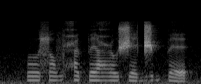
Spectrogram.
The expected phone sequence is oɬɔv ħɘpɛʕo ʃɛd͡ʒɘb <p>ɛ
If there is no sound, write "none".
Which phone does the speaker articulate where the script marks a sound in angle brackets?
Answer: p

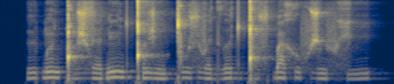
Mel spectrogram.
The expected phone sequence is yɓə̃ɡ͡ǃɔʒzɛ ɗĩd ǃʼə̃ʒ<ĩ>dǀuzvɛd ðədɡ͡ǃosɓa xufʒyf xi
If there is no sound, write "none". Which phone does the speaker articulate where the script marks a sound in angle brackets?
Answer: ĩ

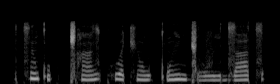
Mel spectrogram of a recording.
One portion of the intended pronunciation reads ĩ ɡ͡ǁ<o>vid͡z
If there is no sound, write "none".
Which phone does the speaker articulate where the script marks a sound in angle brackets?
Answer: o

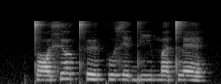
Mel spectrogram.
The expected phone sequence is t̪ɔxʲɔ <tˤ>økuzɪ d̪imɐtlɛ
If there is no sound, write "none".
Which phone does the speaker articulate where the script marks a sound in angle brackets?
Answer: t̪ʰ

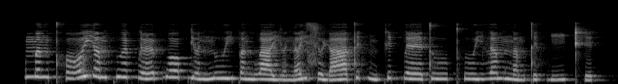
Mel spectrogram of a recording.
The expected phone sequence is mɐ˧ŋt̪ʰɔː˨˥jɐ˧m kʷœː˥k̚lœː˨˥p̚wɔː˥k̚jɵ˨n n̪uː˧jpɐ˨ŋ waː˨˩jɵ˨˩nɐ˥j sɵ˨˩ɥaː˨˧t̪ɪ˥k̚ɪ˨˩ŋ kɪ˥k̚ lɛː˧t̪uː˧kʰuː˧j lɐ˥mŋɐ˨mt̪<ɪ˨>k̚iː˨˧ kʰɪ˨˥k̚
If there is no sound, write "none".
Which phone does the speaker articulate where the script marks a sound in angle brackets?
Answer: ɪ˨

